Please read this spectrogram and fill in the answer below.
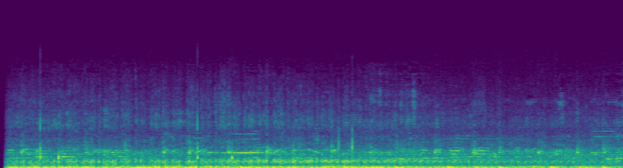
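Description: Steady low rumble of car engines, with faint voices and a few light clicks over it.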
